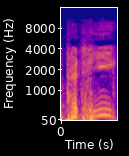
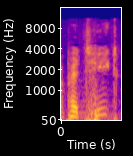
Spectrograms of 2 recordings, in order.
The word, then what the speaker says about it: Petit: out to that correction there's no e at the end so you don't pronounce last T but Cho will lead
